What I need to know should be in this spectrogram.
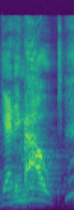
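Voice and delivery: high, loud mock demand to throw him out; loud high mock eviction order; mock shout from school. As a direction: bark it like the school wants him gone. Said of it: "high school was like".

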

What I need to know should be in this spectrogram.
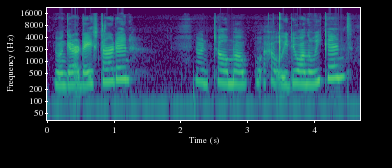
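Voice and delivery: high cooing questions to an infant. Real, not acted. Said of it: "talk to the baby with my mommy baby voice".

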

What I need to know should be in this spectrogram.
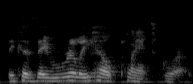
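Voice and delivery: usual speaking voice

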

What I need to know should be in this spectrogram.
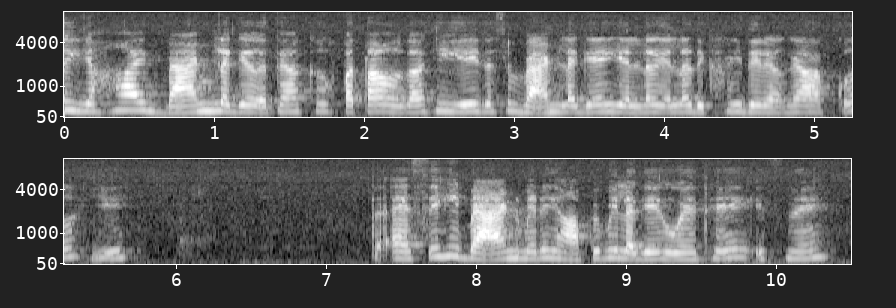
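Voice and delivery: talking with finger on teeth; lip held down by finger. Real, not acted. Seen 2: Finger hooks lower lip down while speaking, from 0.5 on.

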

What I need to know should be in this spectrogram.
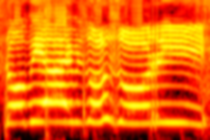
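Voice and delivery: slow, wailing fake sob; hammed-up grief, drawn out; mock crying. Mourning the dead panda with slow, mock wailing.

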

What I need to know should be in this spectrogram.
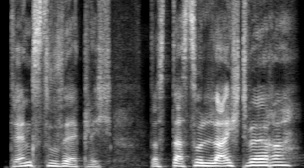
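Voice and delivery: loud, rising anger; angry challenge. A narrator's reading. Malfoy angrily challenging Hermine. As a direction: throw it at her.

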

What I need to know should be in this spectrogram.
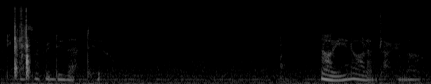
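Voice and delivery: soft unvoiced whisper. Real, not acted. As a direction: breathe it out in a secret whisper. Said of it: "I'm whispering".

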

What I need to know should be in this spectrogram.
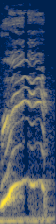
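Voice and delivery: long, very high boar squeal. A narrator's reading. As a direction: squeal like a giant pig. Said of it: "The boar said".

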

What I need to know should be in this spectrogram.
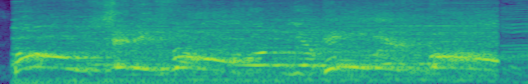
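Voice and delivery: high, loud outburst of disbelief; shocked shout. Real, not acted. Reacting to seeing that he is bald, shocked shouting. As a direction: yell it in amused shock.

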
